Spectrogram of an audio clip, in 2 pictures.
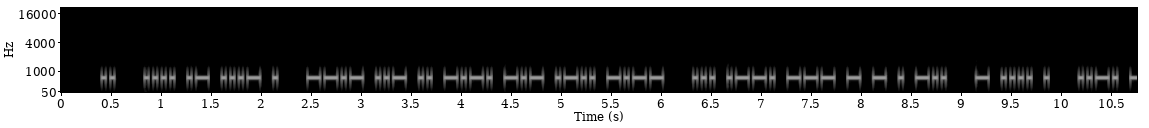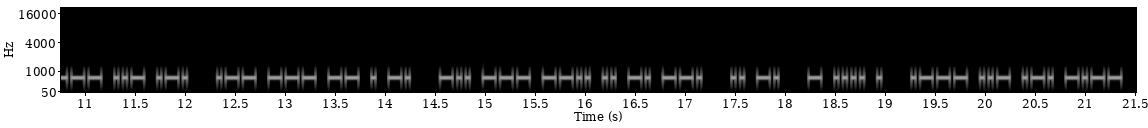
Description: Morse code, heard as a keyed tone, about 28 wpm, 700 Hz. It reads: I HAVE QUICKLY SPOTTED THE FOUR WOMEN DOZING IN THE JURY
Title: Pangram Challenge v2 - 28wpm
